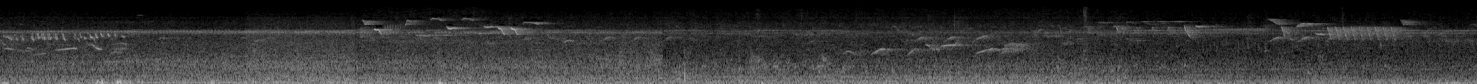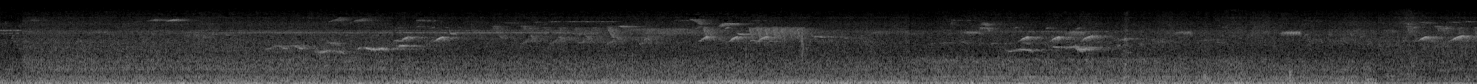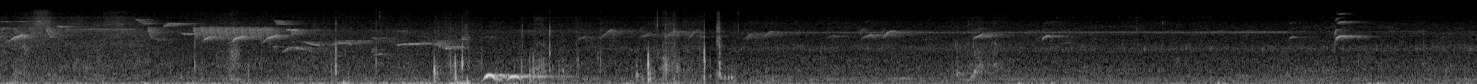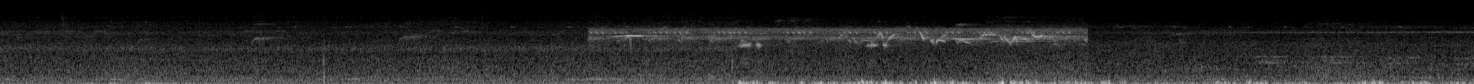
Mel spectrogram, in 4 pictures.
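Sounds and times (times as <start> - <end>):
low background rumble: 0.0 - 33.2
small birds chirping: 0.0 - 38.6, 50.0 - 55.2
brief low call: 34.4 - 35.5.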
